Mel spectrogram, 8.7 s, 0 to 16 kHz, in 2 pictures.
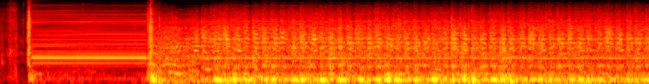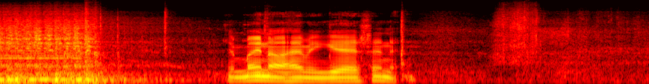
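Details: Carbureted small-block engine cranked by a 4,500 A portable jump starter with no battery connected, choke applied: the starter turns about four times a second for four seconds but it never fires; carburetor thought to be bad, not confirmed.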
